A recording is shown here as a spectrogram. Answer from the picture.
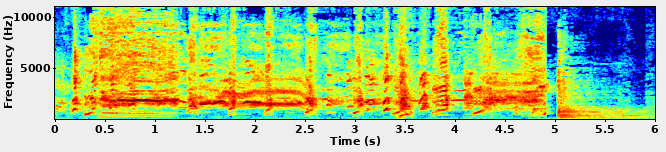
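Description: Comic laughter sound effect: a quick run of short rising laughs, about three a second, over a steady high tone. About five seconds in it cuts abruptly to music.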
